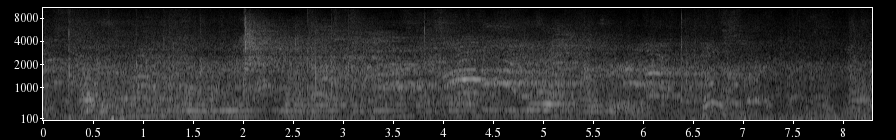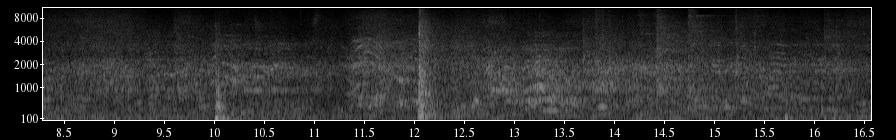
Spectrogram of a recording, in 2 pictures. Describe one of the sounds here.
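Skates scrape and hiss across the ice in a large echoing rink.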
